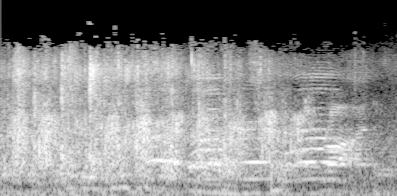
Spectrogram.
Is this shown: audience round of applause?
yes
